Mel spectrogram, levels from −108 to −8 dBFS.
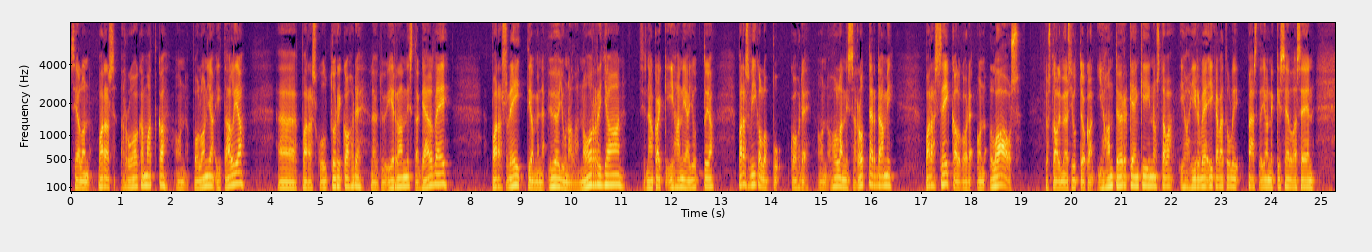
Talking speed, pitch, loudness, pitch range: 120 wpm, 100 Hz, -20 LUFS, 90-115 Hz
